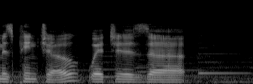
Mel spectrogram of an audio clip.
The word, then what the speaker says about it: pintxo: my cat's name is pincho which is uh in there's a place in Spain where they speak Basque a different language and the TX is pronounced as a CH and it's a type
